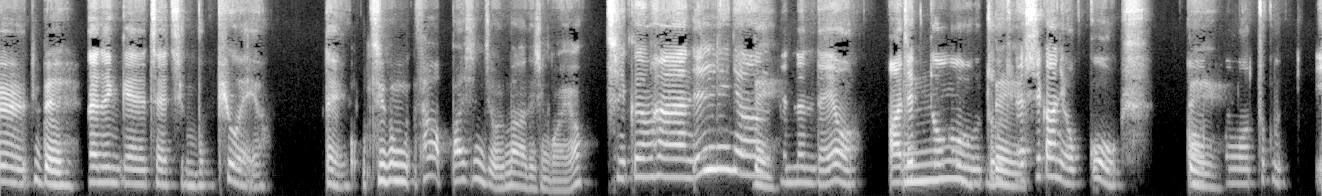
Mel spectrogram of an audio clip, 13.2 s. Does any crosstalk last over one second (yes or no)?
yes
